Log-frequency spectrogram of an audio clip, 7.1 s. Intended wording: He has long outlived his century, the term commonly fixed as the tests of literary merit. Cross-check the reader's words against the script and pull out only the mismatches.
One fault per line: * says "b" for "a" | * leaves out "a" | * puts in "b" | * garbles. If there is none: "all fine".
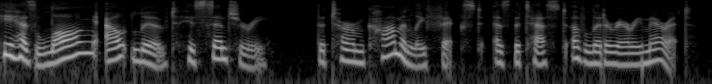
* says "test" for "tests"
